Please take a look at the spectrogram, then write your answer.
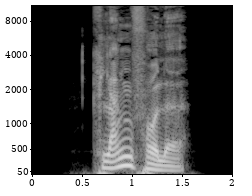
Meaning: inflection of klangvoll: 1. strong/mixed nominative/accusative feminine singular 2. strong nominative/accusative plural 3. weak nominative all-gender singular
- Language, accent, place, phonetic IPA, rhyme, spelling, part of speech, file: German, Germany, Berlin, [ˈklaŋˌfɔlə], -aŋfɔlə, klangvolle, adjective, De-klangvolle.ogg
